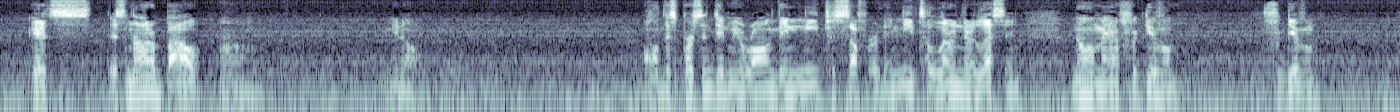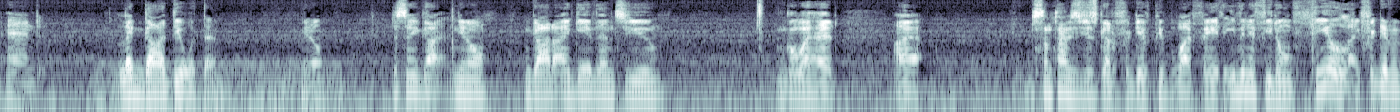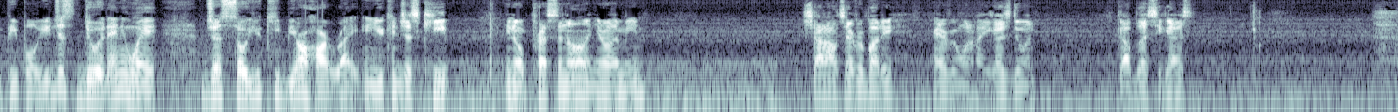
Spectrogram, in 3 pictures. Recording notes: Forgive the noise and lighting in the elements, it was a spontaneous request!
